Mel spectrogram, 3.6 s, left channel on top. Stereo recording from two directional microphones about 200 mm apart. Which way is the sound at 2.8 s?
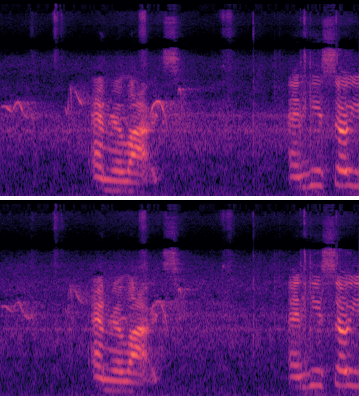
5° right (ahead or behind).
